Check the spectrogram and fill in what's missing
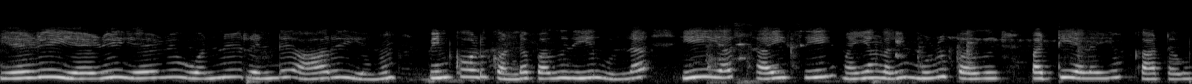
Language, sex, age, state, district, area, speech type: Tamil, female, 18-30, Tamil Nadu, Cuddalore, rural, read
